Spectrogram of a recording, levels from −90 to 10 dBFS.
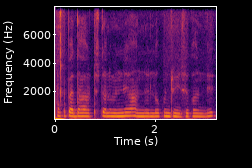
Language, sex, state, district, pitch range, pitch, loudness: Telugu, female, Andhra Pradesh, Krishna, 225-245 Hz, 235 Hz, -21 LUFS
